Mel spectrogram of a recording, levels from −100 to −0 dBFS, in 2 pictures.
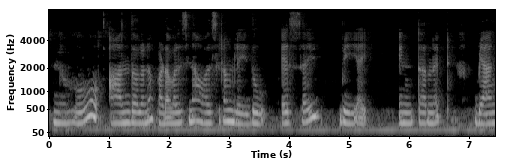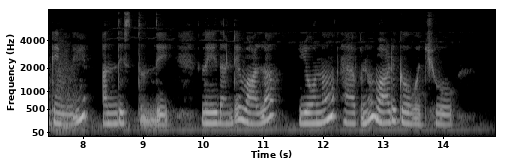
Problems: low volume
